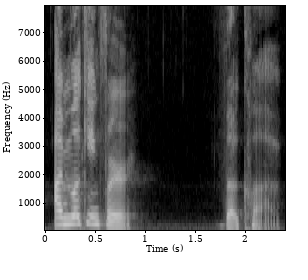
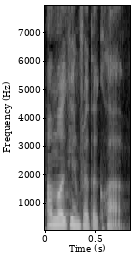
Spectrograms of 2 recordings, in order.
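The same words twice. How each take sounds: First: The stress falls on the word the. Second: The stress falls on the word club.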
